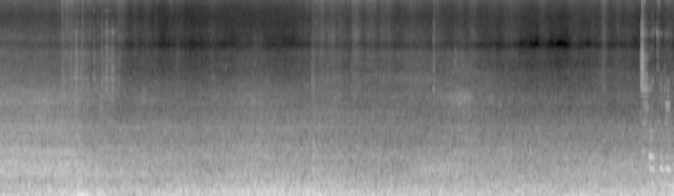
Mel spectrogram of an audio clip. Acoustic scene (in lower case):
car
